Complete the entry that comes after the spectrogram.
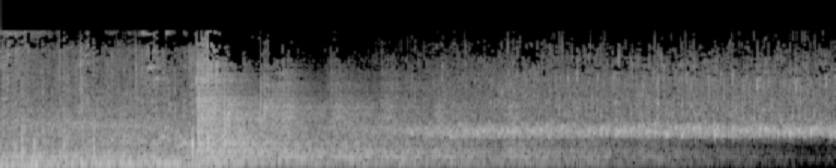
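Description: Water flows and pours steadily in a Roman bathhouse, a continuous rushing trickle that surges briefly louder around two seconds in, then settles into a softer, even stream.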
